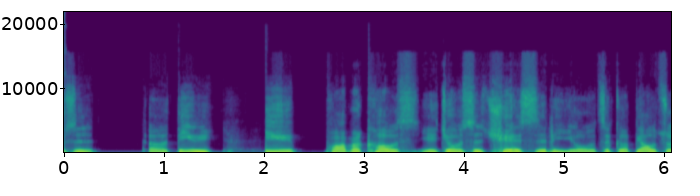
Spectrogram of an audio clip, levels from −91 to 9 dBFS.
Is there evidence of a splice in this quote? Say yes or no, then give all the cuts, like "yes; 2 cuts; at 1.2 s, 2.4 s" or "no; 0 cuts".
no; 0 cuts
